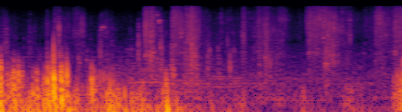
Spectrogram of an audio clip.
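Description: Footsteps on dry straw stubble as a person steps down from a tractor cab and walks across the field: irregular knocks and scuffs, loudest in the first second and a half, then softer.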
